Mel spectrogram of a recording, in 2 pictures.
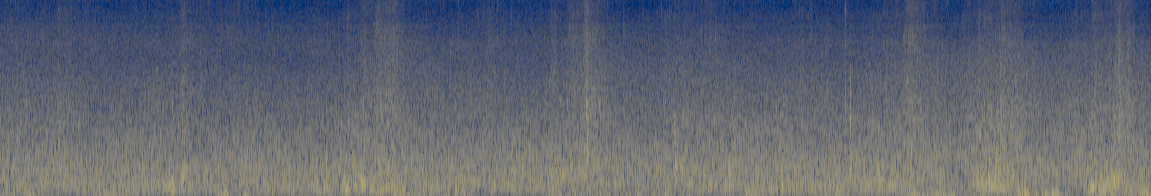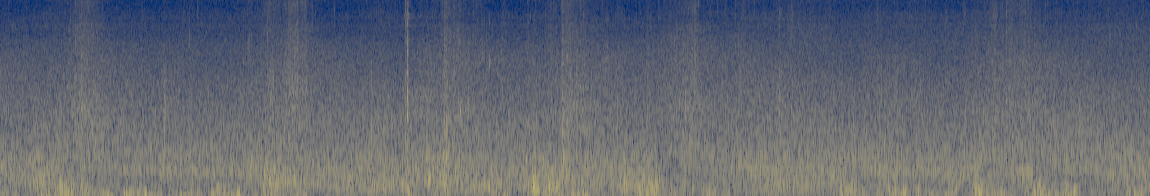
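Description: A paddle splashes into the water in a regular rhythm.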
